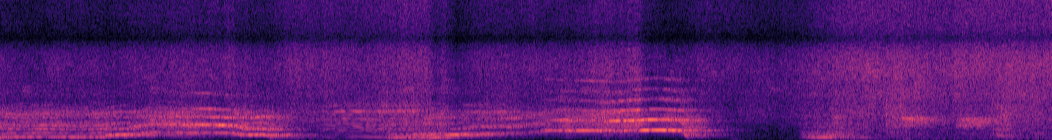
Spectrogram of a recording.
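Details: Aggressive Holstein Friesian bull bellowing: several drawn-out, harmonic moos with wavering, sliding pitch follow one another closely, then a shorter, quieter call near the end.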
